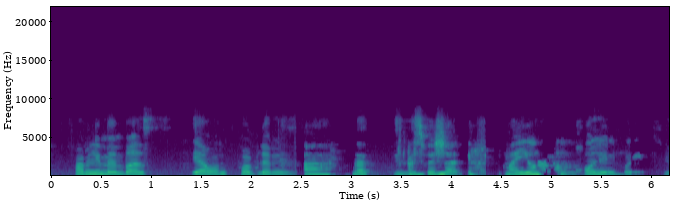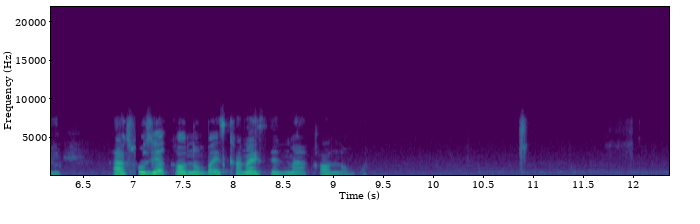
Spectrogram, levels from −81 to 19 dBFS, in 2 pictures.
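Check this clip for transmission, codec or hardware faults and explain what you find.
Two call-path faults are audible: a returning echo of the speech and bursts of suppression where both ends overlap. The 8 kHz upper limit fits a wideband call codec.

Echo leak occurs at 2.03–2.72 s, 4.25–5.31 s, 6.34–6.46 s and from 11.07 s to the end. A copy of the speech trails the original by 164 ms, likely from a far-end echo canceller passing loudspeaker pickup. It is loudest near 4.3–5.3 s, about 10 dB below the speech, and fainter elsewhere, down to about 40 dB below.

Speech suppressed in double talk appears at 2.72–3.09 s, 3.66–5.07 s, 5.78–5.94 s and 7.02–7.09 s. The canceller likely mistook overlapping speech for echo and attenuated everything. The first two stretches drop by roughly 40 dB and nearly vanish, while the later two are shallower, brief dips.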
